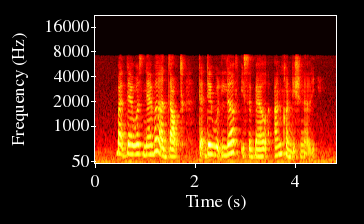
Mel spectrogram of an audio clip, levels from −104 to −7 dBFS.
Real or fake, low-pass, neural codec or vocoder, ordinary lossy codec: real; 7.2 kHz; none; none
